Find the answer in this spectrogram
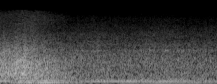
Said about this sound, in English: And if you listen, you'll hear the sounds that you always hear in a car park. But listen more carefully. There are other sounds. Magical sounds. Drifting in the air.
